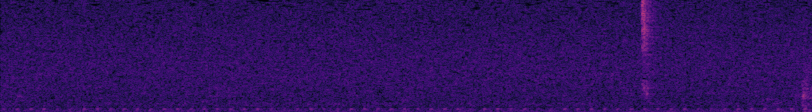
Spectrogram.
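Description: Faint steady background buzz with a fast flutter, and one small click about three seconds in.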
